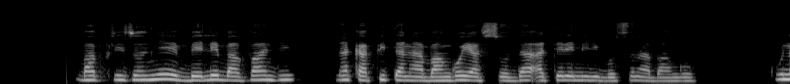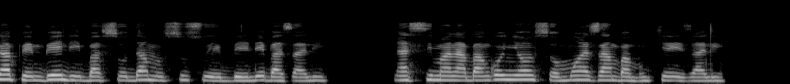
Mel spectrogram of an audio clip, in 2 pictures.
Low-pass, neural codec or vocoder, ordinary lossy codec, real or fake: 7.2 kHz; none; Opus, 64 kbps; real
